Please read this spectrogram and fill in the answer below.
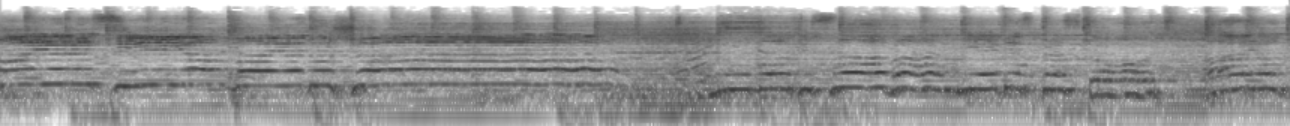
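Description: Two girls singing a Russian patriotic song in Russian through microphones and a PA over a backing track with a steady beat, drawing the words out in long held notes.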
